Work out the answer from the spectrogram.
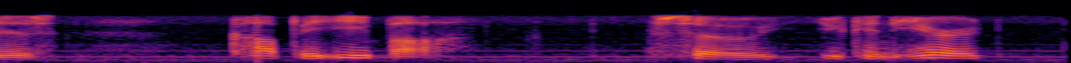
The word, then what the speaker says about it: copaiba: And while many Americans are pronouncing copiaba, the Brazilian pronunciation is copaiba.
